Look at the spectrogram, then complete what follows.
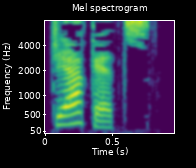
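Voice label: "jackets", British English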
